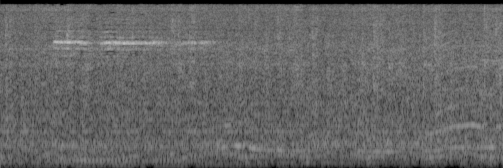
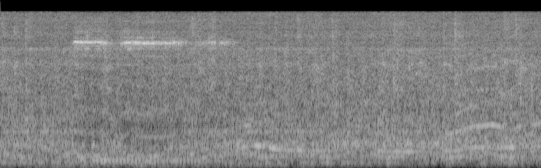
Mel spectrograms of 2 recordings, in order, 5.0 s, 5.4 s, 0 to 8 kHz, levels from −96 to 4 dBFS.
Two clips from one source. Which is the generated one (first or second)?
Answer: second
